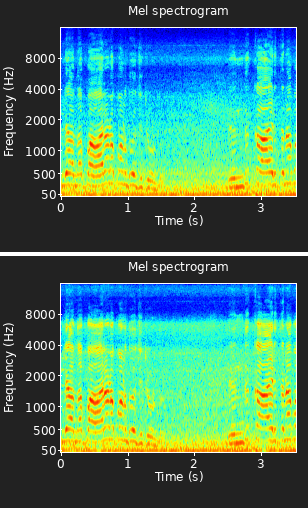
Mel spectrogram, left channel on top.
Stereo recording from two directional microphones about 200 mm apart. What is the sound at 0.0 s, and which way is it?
A man's voice, 10° left (ahead or behind).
